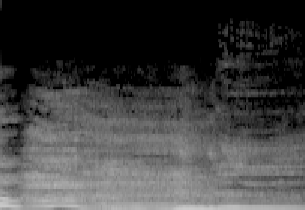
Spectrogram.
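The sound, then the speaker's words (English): Several voices gasp at once in shock as a gun is pulled from a bag, overlapping sharp intakes of breath that rise and slide in pitch, fairly loud, lasting about two seconds with no speech. “pulls a gun from the bag, gasps all around.”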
